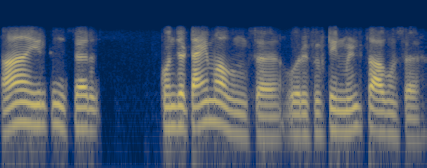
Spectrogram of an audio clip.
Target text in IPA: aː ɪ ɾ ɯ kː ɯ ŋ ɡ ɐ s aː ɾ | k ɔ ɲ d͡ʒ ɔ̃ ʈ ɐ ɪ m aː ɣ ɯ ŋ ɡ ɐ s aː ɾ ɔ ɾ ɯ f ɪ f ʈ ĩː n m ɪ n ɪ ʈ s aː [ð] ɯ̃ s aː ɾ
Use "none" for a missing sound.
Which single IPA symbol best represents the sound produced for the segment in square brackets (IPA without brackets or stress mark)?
ɣ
